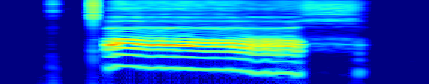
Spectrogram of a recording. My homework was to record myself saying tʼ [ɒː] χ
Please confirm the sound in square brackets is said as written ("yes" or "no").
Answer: yes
